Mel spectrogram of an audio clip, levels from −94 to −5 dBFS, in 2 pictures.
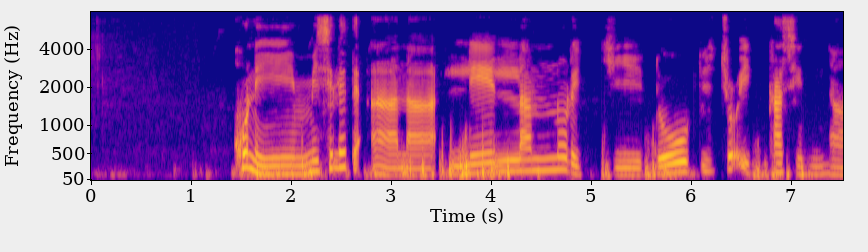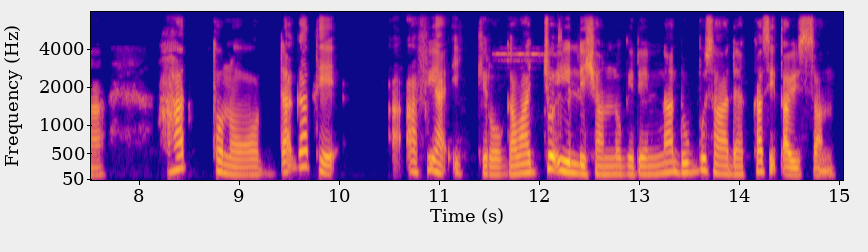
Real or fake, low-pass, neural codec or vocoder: real; 7.2 kHz; none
